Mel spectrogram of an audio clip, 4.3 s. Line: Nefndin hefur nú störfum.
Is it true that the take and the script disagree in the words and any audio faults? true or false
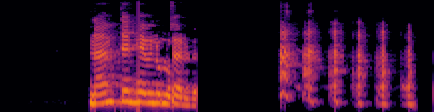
true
